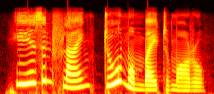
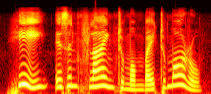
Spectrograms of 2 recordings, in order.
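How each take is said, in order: First: The stress is on the word to. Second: The stress is on the word he. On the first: He is flying in a different direction. "If you say the word to louder" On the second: Someone else, not he, is travelling. "Here we've put the stress on the first word, that is he"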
